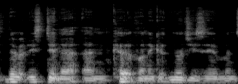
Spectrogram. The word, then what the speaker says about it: Kurt Vonnegut: It was Kurt Vonnegut.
